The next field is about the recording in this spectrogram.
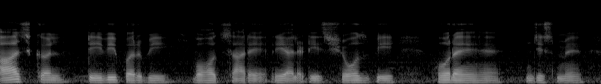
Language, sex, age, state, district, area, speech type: Urdu, male, 30-45, Uttar Pradesh, Aligarh, urban, spontaneous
